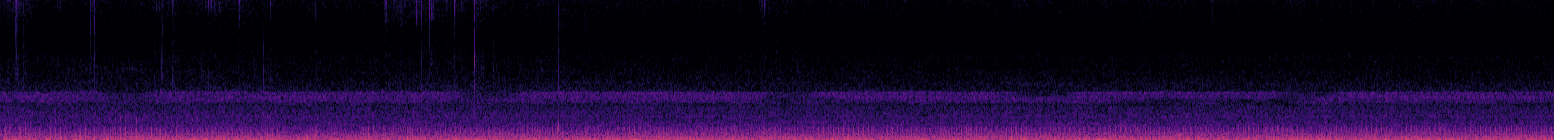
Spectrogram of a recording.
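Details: Kittens purring steadily while nursing, a continuous low rumble with no breaks across the whole stretch, faint high clicks scattered above and no other voices.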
